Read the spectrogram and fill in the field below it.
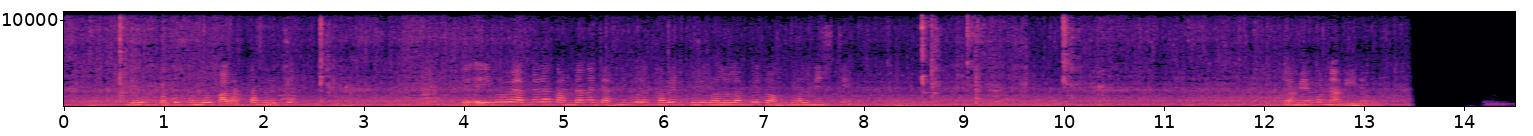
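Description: A spatula scrapes and stirs in a metal pan.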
